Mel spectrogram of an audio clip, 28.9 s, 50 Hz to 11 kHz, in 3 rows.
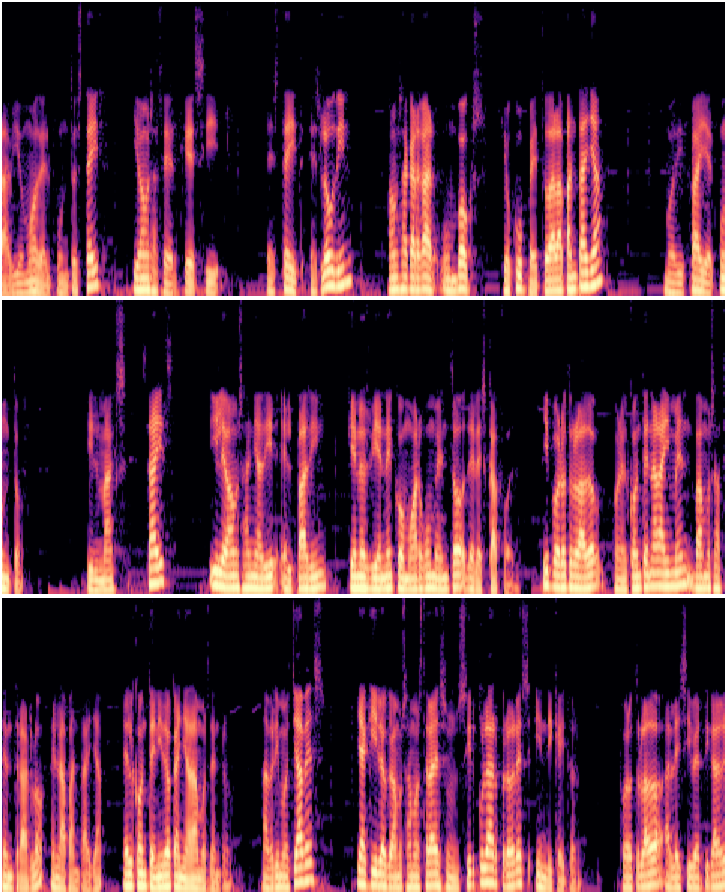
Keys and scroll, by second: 1.2 Return, 1.6 Escape, 4.2 Return, 6.5 Return, 11.6 Return, 13.7 Return, 15.3 Return, 18.3 Return, 19.9 Return, 20.8 alt+Return, 25.6 Return.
